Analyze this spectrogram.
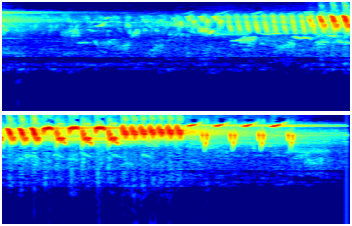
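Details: Nightingale at night in a forest: a quiet start swelling into a crescendo of fast repeated high notes, then a few separate sharp downslurred whistles as it fades.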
